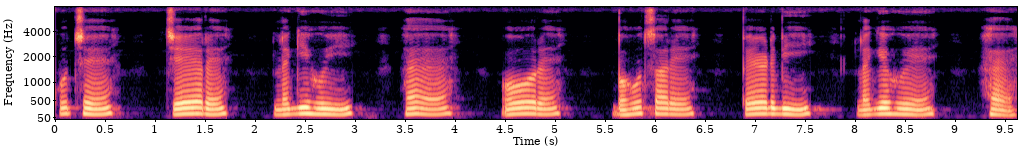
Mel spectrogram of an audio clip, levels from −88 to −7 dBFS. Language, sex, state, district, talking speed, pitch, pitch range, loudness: Hindi, male, Rajasthan, Bikaner, 80 wpm, 145 Hz, 140-155 Hz, -15 LUFS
